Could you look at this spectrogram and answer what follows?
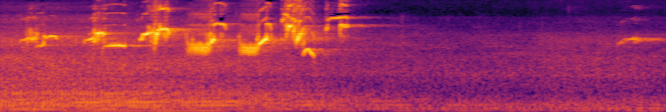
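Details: Wild double-collared seedeater loose in a neighbourhood, delivering a rapid run of bright chirps and whistled slurs for under two seconds, then falling silent before one last thin note; faint low background hum.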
